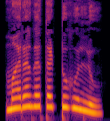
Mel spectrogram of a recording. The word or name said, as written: ಮರಗತಟ್ಟುಹುಲ್ಲು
